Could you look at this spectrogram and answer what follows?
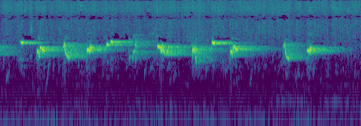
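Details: Lure and master recording of a yellow-vented bulbul (trucuk) in tight 'ropel rapat' song: short, liquid, downward-sliding notes in uneven clusters, sounding chattery and bright.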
